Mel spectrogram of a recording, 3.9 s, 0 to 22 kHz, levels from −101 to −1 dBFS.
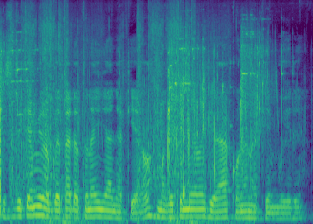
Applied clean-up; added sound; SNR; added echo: none; Tearing + Shatter; 6 dB; none.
